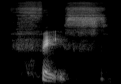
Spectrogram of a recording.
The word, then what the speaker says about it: face: Do you see that the word face has an E at the end? You don't say the E. The E is silent. The silent E makes the vowel say its name. A. This word says face.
